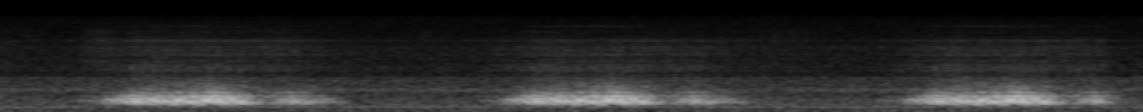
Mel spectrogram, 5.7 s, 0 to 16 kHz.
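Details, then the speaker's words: Normal vesicular breath sounds over the peripheral lung bases: soft, low-pitched rustling murmur, louder on inspiration, about 30 breaths per minute. "Murmullo vesicular. Sonido de baja intensidad, tono grave como un murmullo."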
